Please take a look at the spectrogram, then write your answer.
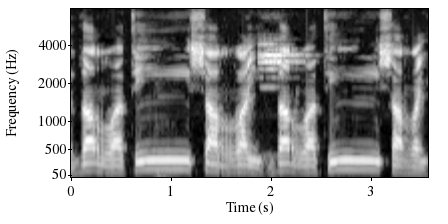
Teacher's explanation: اخفا کا جو طریقہ ہے کہ پورا نہیں پڑھیں گے، نہ تو نون ساکن کو نہ تنوین کو، تھوڑا پڑھ کر کے ناک میں آواز لے جائیں گے ، تو ویسے ہی ادا کریں گے، ذَرَّةٍ شَرًّا، ذَرَّةٍ شَرًّا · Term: اخفا والا گنہ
